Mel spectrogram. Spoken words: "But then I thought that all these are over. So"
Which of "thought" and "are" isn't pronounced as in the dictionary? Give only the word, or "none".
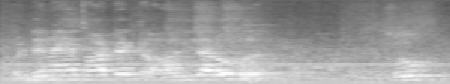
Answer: thought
